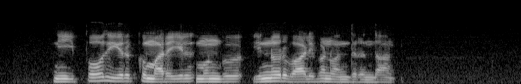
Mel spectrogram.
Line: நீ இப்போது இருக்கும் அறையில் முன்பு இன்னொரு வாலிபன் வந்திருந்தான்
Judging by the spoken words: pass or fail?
pass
